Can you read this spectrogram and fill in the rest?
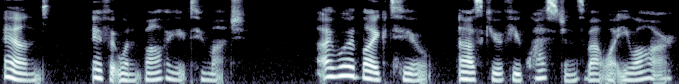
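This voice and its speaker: A woman playing a composed, inquisitive young female soldier in an ASMR roleplay, speaking formally in measured, deliberate phrases. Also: mid-range voice, no room sound, rough recording. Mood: calm, intrigued. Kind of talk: scripted ASMR roleplay, acted to the listener.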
